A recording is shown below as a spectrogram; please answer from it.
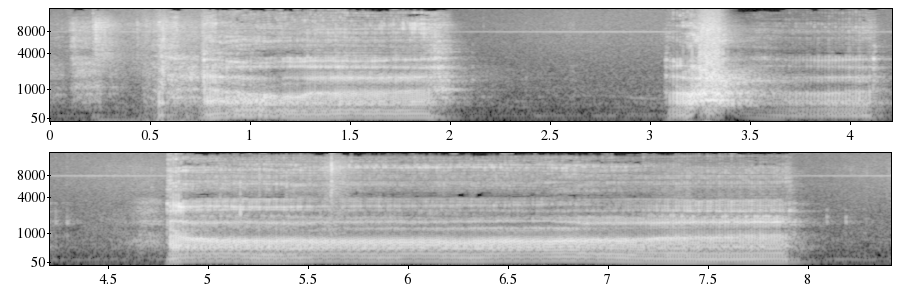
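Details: Dog worked up over a squirrel in the front yard, giving long, tonal, growling whines, one lasting about two seconds and another about three seconds, with a sharp bark between them.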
